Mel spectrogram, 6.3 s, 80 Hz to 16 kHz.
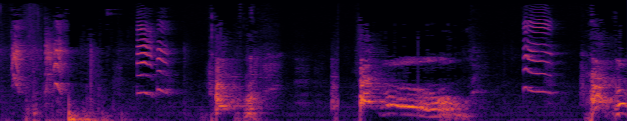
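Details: Siberian huskies at a dinner party on August 30, 2022: gruff barks, then a drawn-out, wavering howl-like vocalisation, with thin high-pitched yelping whines rippling in twice, in an indoor room.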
